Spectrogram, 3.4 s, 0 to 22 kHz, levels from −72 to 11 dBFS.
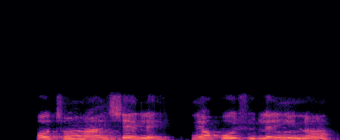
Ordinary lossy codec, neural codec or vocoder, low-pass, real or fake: Opus, 24 kbps; codec, 16 kHz, 16 kbps, FreqCodec, smaller model; 7.2 kHz; fake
